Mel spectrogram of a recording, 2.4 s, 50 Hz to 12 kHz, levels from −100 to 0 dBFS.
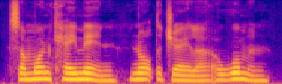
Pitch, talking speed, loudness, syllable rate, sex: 180 Hz, 205 wpm, -15 LUFS, 5.7 syllables/s, female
